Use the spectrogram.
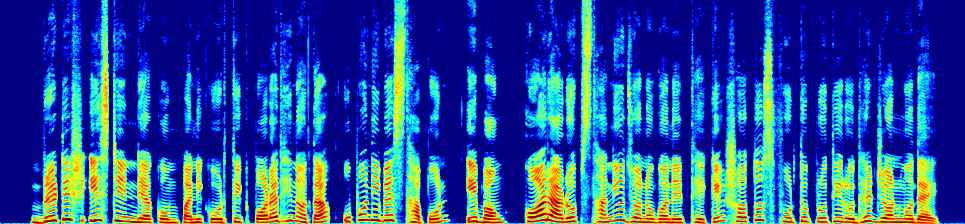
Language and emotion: Bengali, neutral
